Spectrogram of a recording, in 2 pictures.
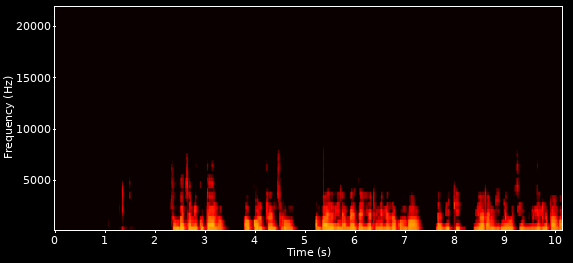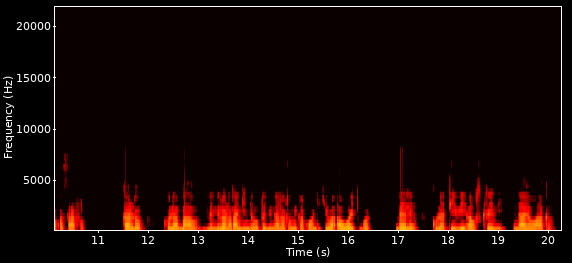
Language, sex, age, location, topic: Swahili, male, 18-24, Nairobi, education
